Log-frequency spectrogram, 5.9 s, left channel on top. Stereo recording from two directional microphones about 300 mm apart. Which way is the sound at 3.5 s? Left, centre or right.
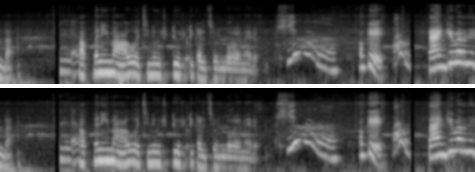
Right.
